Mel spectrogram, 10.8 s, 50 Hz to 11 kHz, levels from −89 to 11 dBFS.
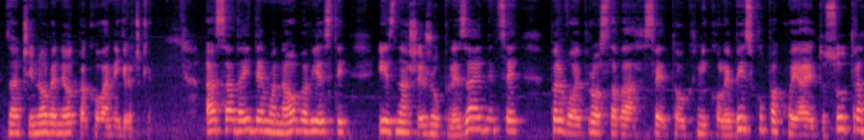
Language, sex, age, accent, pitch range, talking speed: Croatian, female, 50-69, native, 160-210 Hz, 130 wpm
